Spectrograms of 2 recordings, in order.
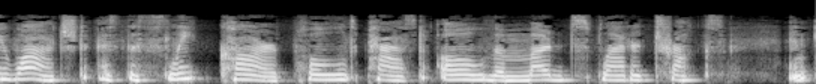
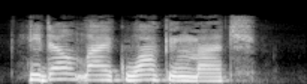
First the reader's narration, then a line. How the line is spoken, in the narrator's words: Gilbert said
